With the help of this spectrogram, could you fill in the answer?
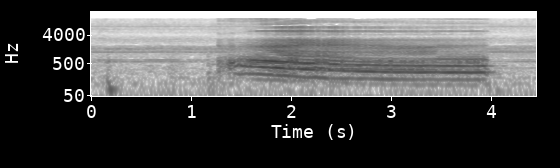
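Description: A loud, steady roar of stock car engines from the mobile racing game NASCAR Heat Mobile, during a race at Talladega, swells in for about three seconds, the engine pitch droning and shifting slightly before cutting off abruptly.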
